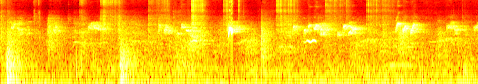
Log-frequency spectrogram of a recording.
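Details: Red-whiskered bulbul in southern master song, heard rather quietly: scattered short whistled and warbled phrases with one sharp louder note near the middle, some clicks and background rustle.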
